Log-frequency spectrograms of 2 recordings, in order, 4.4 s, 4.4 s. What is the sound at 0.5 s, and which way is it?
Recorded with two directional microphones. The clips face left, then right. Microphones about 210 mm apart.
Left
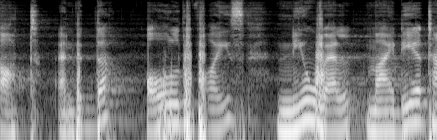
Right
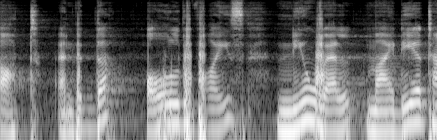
Speech, 50° right (ahead or behind).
